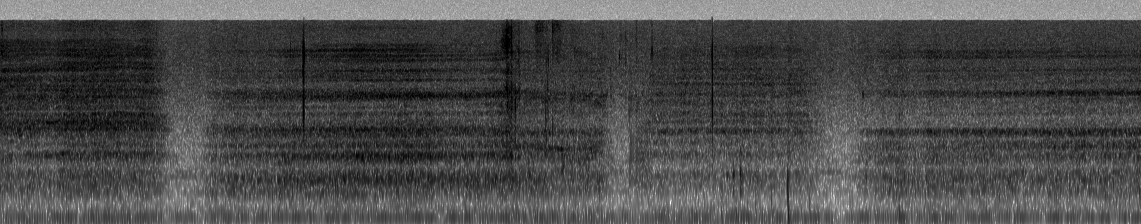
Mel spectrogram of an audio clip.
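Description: A woman breathing slowly and audibly, in several long breaths of a few seconds each with short pauses between them.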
